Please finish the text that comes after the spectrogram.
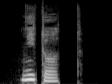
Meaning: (verb) 1. third-person singular indicative past indefinite of nyit 2. past participle of nyit; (adjective) open
- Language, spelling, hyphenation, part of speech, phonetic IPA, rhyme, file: Hungarian, nyitott, nyi‧tott, verb / adjective, [ˈɲitotː], -otː, Hu-nyitott.ogg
